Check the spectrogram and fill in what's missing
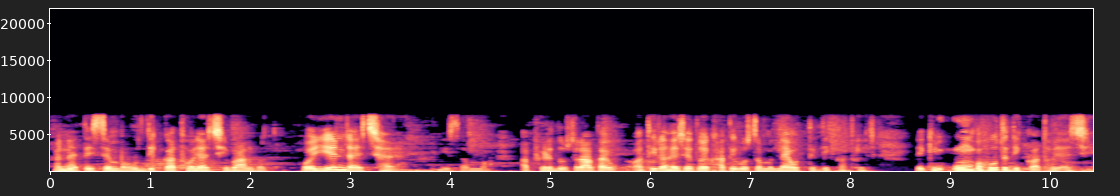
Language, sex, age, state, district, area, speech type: Maithili, female, 18-30, Bihar, Begusarai, urban, spontaneous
